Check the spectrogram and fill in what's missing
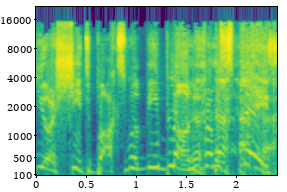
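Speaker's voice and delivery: over-the-top put-on Russian accent. Retelling a film's space communist villain's threat: put-on russian accent. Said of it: "he's got a Russian accent".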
